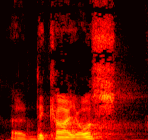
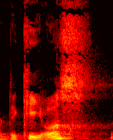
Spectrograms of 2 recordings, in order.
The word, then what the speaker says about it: dikaios: The Greek word is dikaios, or dikios. We spell that in English as D-I-K-A-I-O-S, D-I-K-A-I-O-S, dikaios or dikios.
